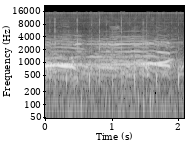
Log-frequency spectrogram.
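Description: Children's high-pitched shouts and calls from young football players, one call held and bending for about two seconds, over short scattered taps.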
